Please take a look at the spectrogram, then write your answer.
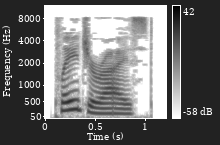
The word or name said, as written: plagiarized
